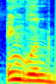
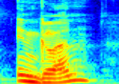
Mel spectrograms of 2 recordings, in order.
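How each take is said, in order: First: It is said in standard English pronunciation. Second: It is said in a Caribbean-influenced dialect pronunciation.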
